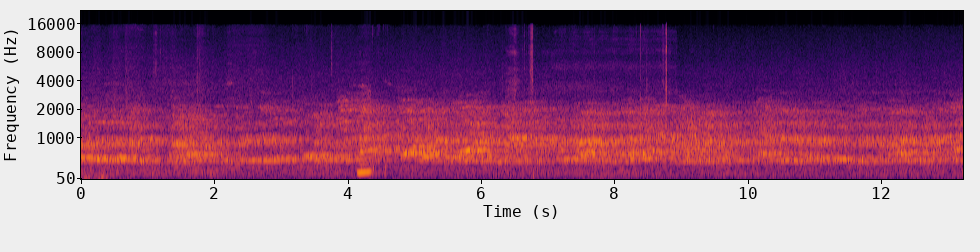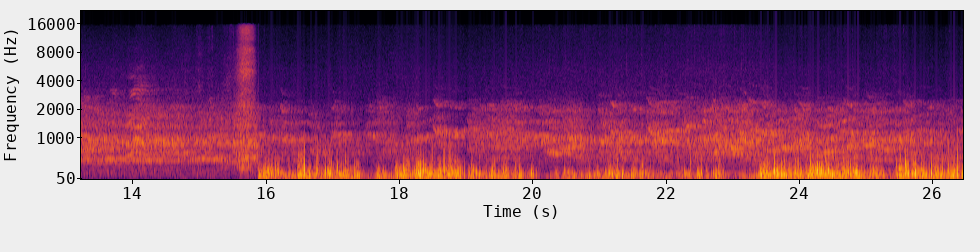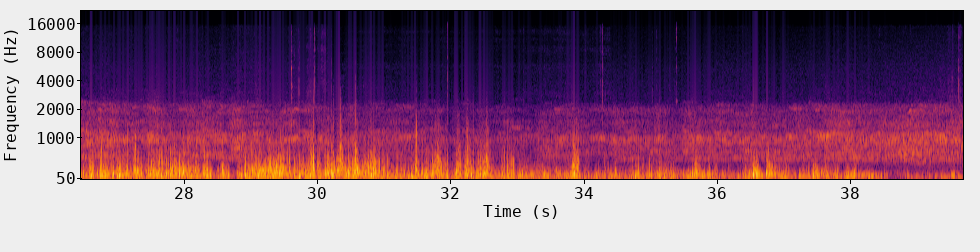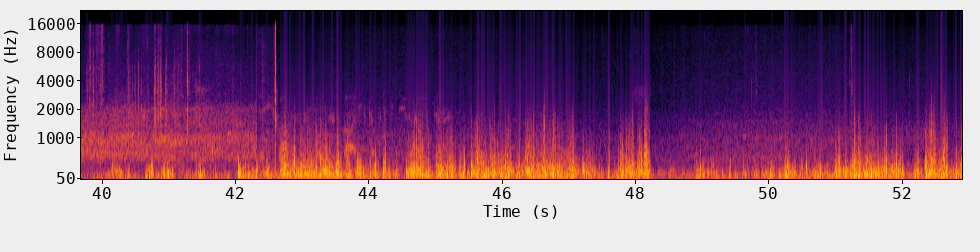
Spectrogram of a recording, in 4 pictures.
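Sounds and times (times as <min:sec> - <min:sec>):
hounds baying in chorus: 0:00.0 - 0:43.2
click: 0:08.4 - 0:08.9
microphone handling rumble: 0:15.9 - 0:38.4, 0:39.4 - 0:52.9.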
